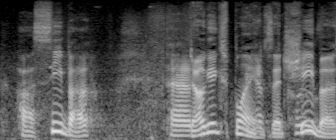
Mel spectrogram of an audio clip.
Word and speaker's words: Seba: think is related that has just a different S sound Seba and ugly explains that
